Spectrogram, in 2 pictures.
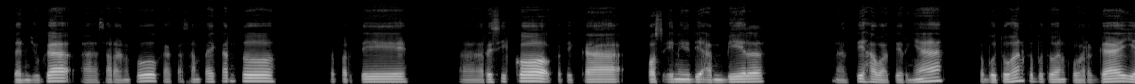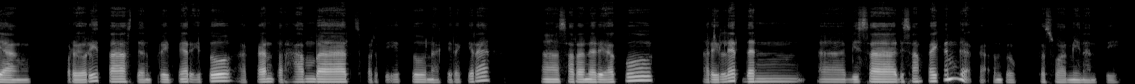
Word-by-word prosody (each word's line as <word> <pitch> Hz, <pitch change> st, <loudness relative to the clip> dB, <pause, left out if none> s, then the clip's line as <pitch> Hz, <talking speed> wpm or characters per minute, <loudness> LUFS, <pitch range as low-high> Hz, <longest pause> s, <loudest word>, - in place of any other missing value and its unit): Dan 100 Hz, -1 st, -3 dB
juga, 145 Hz, +9 st, +4 dB
eee, 105 Hz, 0 st, -9 dB
saranku 110 Hz, +9 st, 0 dB
Kakak 110 Hz, -1 st, -13 dB
sampaikan 130 Hz, +6 st, -6 dB
tuh 150 Hz, -1 st, +5 dB, 0.6 s
seperti, 125 Hz, +1 st, 0 dB, 0.6 s
eee, 105 Hz, 0 st, -9 dB
resiko 140 Hz, +4 st, +6 dB
ketika 115 Hz, +2 st, +1 dB, 0.2 s
pos 115 Hz, 0 st, 0 dB
ini 115 Hz, -1 st, +1 dB
diambil, 120 Hz, +4 st, +2 dB, 0.7 s
nanti 110 Hz, +6 st, -3 dB
khawatirnya 115 Hz, -, +1 dB, 0.3 s
kebutuhan-kebutuhan 115 Hz, +1 st, -1 dB
keluarga 110 Hz, +6 st, +2 dB
yang 105 Hz, -5 st, +2 dB, 0.4 s
prioritas 125 Hz, +2 st, +1 dB
dan 110 Hz, -1 st, -5 dB
prepare 115 Hz, +2 st, -2 dB
itu 155 Hz, +8 st, +4 dB
akan 120 Hz, +4 st, -3 dB
terhambat, 120 Hz, +1 st, +1 dB
seperti 110 Hz, +2 st, -13 dB
itu. 115 Hz, -1 st, -2 dB
Nah, 110 Hz, -, -3 dB
kira-kira, 125 Hz, -, -4 dB, 0.6 s
eee, 115 Hz, -1 st, +1 dB
saran 115 Hz, 0 st, 0 dB
dari 115 Hz, 0 st, +2 dB
aku 175 Hz, +11 st, +1 dB, 0.6 s
relate 120 Hz, +9 st, 0 dB
dan, 130 Hz, 0 st, +1 dB, 0.6 s
eee, 115 Hz, 0 st, -6 dB
bisa 120 Hz, +1 st, +2 dB
disampaikan 145 Hz, -, -1 dB
enggak, 220 Hz, -, -1 dB
Kak, -, -, -29 dB
untuk 105 Hz, -1 st, -7 dB, 0.2 s
ke -, -, -20 dB
suami 105 Hz, -1 st, -4 dB
nanti? 100 Hz, 0 st, -11 dB
115 Hz, 115 wpm, -24 LUFS, 110-130 Hz, 0.7 s, resiko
